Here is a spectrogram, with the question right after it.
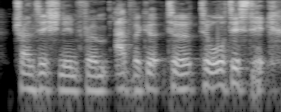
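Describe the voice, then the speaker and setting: A man with an English accent speaks at medium pitch and a moderate pace, with ordinary pitch variation. His voice is somewhat breathy on a very clean recording with a silent background. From England. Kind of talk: interview. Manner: halting, with fillers and repetitions.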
